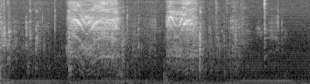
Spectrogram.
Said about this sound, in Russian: Я могу вращать телом благодаря сервоприводам.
